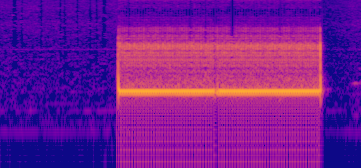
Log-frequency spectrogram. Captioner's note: phone rings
